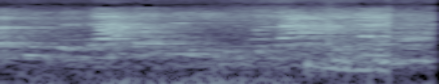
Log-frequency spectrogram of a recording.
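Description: Schoolchildren chattering in a classroom, several young voices talking over one another.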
